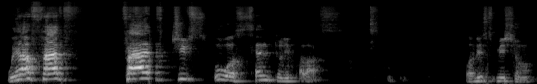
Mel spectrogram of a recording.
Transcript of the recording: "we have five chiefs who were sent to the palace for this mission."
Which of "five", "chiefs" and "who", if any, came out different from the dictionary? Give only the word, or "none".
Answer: none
